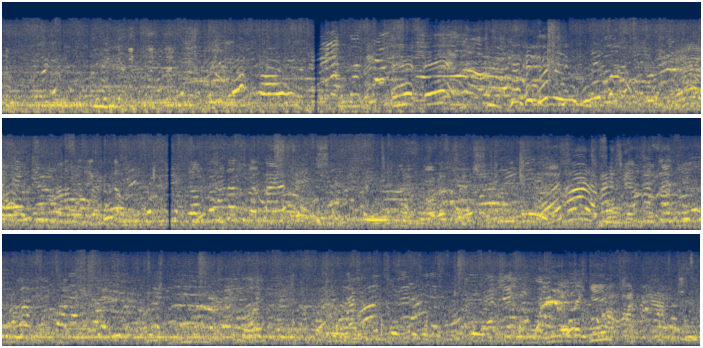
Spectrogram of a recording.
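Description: A crowd of children and adults chatters and calls out outdoors.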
